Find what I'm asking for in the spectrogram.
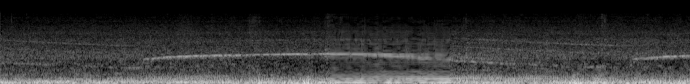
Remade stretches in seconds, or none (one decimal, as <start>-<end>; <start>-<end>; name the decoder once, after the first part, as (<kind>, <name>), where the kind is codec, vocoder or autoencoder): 3.3-4.5 (vocoder, BigVGAN v2)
